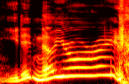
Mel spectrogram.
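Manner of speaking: high-pitched, disbelieving question; mock incredulous. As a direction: act out amused disbelief at them. Acting out baffled look at clients.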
